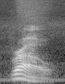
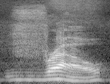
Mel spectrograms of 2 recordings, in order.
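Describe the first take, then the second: First: The word begins between an F and V. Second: The word begins with a strong V sound. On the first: The speaker calls it right. "you just want to go Vrou" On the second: The speaker calls it wrong. "or Vrou"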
